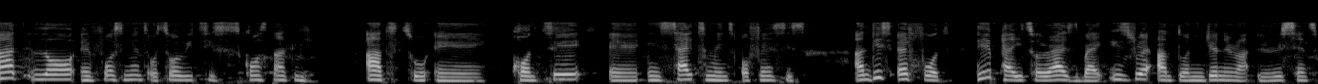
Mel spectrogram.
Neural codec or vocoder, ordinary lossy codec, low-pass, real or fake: codec, 16 kHz, 4 kbps, X-Codec, HuBERT features, trained on balanced general audio; none; 7.2 kHz; fake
